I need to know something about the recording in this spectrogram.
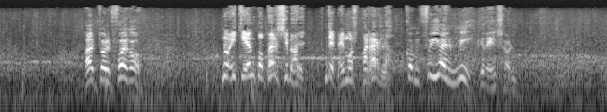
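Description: A man shouts tensely at close range.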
